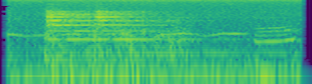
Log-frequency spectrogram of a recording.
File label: Bells, mono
